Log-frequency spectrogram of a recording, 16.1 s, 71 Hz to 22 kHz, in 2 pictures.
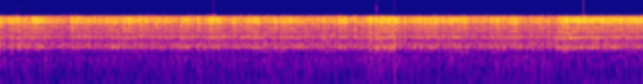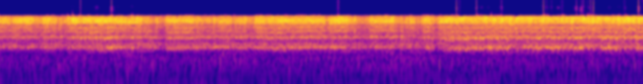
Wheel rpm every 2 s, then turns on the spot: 230, 230, 230, 230, 230, 230, 220, 200.
none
